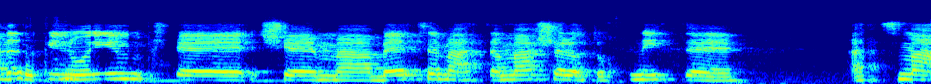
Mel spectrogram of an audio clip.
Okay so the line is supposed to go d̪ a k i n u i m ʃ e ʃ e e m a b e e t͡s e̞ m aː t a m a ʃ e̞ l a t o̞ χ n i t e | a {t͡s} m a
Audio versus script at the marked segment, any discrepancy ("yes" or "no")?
no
